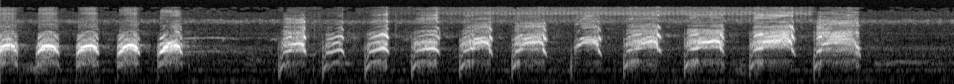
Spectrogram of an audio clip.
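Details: Osprey at the Charlo, Montana nest of a breeding pair; a quick burst of five loud whistled chirps, a brief pause, then a longer, looser run of sharp calls that varies in loudness.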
